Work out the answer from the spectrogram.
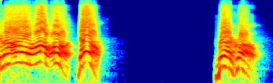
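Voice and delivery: high loud yell; coach shouting. Retold or imitated. Coach yells bear crawl at the player, high and loud. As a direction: holler down the field at him.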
